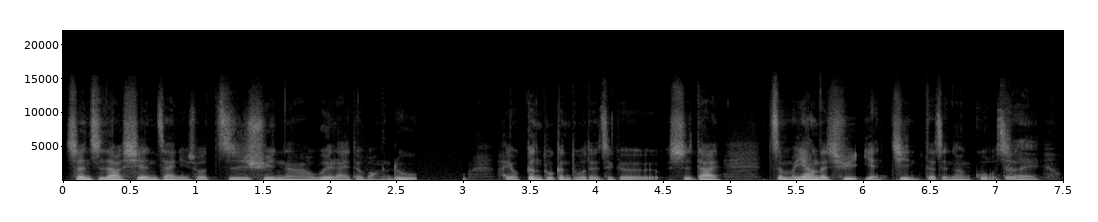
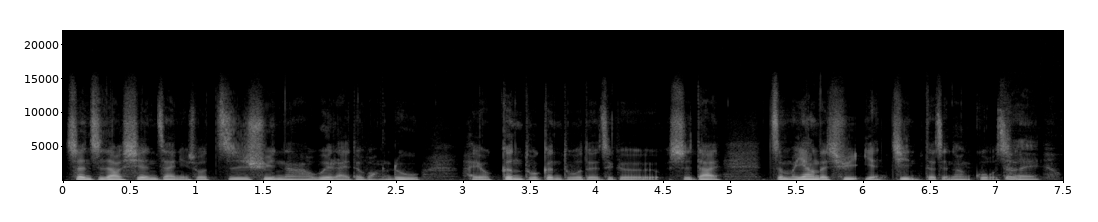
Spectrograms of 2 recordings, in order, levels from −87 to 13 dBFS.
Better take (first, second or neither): second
